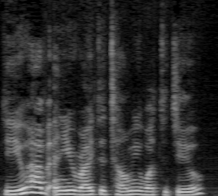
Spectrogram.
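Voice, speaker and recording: A woman voicing a calm, cool-headed young working woman who speaks quietly and firmly, narrating in the first person. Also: medium pitch, fast talker, close to an everyday voice.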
